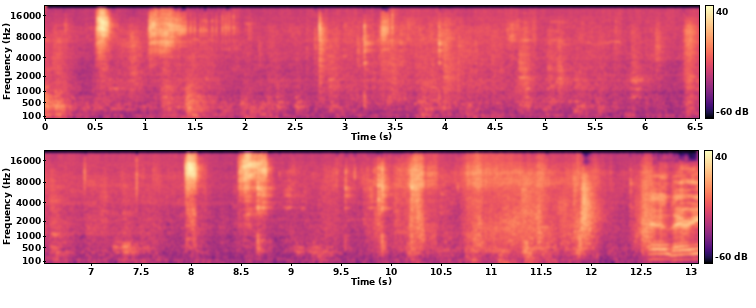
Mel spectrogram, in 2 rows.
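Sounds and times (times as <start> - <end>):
zip ties rasping tight: 0.5 - 2.0, 3.2 - 3.8, 8.0 - 9.0
hands handling cable and parts: 0.5 - 12.1.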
